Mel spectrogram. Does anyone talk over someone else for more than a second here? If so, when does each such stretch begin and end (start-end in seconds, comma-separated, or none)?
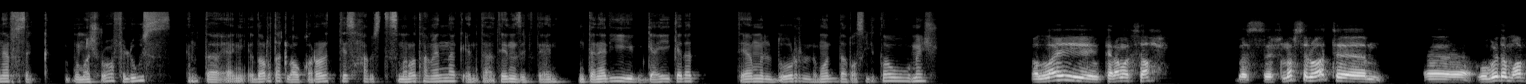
none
